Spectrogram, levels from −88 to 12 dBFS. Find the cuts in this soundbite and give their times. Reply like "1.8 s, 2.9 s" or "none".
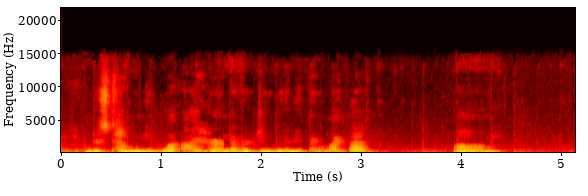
1.6 s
